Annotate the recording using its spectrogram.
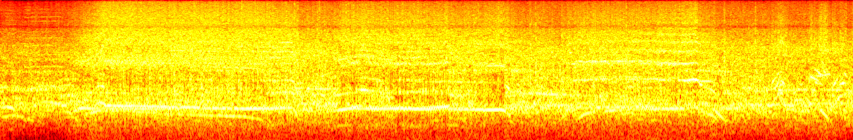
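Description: Cheering and shouting voices celebrating a goal, swelling about a second in, with several long held shouts over the noise.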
